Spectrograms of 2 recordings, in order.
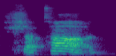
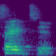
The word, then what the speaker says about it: Shatan: So the word is Shatan. Let me write this down here, son. We already got that. So, S-H-A. Shatan. All right. Shatan is spelled S-H-A-T-A-N. Shatan. In the English, it's pronounced Satan or Satan.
